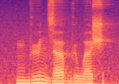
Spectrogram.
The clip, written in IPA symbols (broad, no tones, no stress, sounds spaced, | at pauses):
m b ʉ n z ɐ b ʉ w ɐ ʃ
